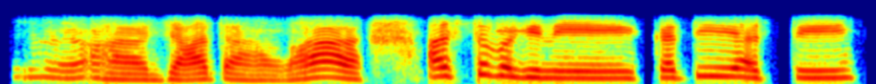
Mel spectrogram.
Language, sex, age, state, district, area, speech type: Sanskrit, female, 30-45, Karnataka, Dharwad, urban, conversation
